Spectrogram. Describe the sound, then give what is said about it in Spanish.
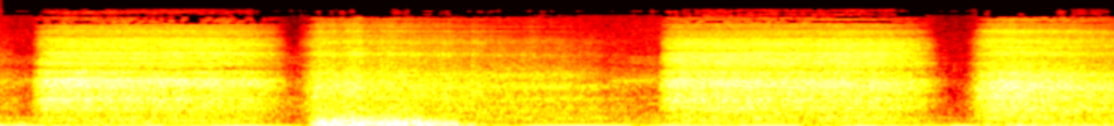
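Slow, deep breaths drawn in and let out during a guided relaxation exercise, a few long airy inhales and exhales in a steady rhythm, one with a low rumbling gust, and no talking. “Siga respirando.”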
